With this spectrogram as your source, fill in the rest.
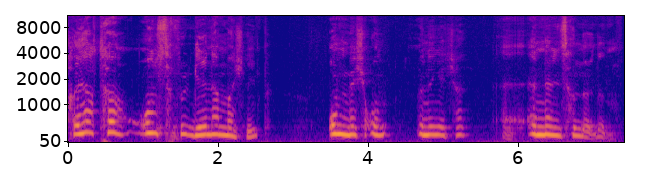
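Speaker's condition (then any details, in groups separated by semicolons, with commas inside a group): Cerebral palsy; reading not fluent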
